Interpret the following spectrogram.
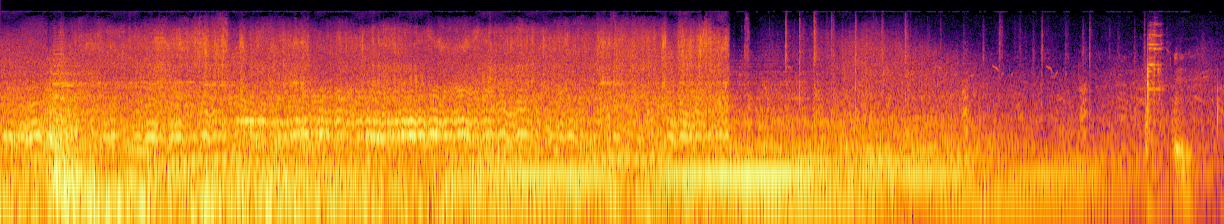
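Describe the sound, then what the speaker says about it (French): Honey bees (Apis mellifera) make a dense, loud buzzing drone that holds for several seconds, then thins out to scattered individual buzzes as it fades. "La variété d'abeilles domestiques la plus courante dans ce pays porte le nom d'Apis mellifera."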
